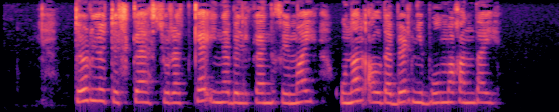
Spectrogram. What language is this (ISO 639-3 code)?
bak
